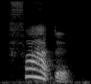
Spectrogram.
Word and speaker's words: Vater: La lettre V se prononce comme un F en français, c'est un V, der Vater.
